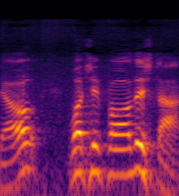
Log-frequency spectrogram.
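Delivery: normal talking voice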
